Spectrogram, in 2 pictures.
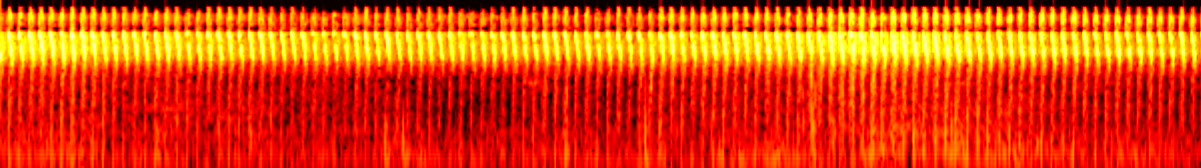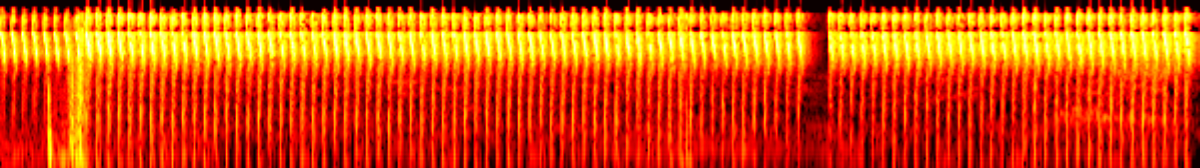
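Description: Bar-winged prinia (ciblek) singing its ngebren song: a long, unbroken, very fast high-pitched rattling trill. It breaks off briefly about twenty seconds in.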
